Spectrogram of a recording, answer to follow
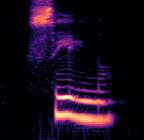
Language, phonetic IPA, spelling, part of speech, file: Ukrainian, [ˈsɪlʲnɔ], сильно, adverb, Uk-сильно.ogg
- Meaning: 1. strongly, powerfully, mightily 2. greatly, heavily, hard, badly (to a large extent)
